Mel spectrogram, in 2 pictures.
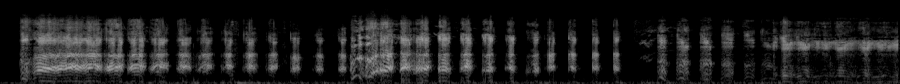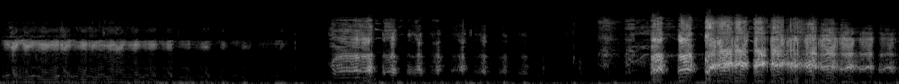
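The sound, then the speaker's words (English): A custom phone ringtone, set for calls from a charity, plays loudly: buzzy, rapidly stuttering bleat-like tones in bursts, a steadier trilling middle section, then a loud, harsh closing burst, with no talking over it. “Yes, I would like to hear your ringtone.”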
